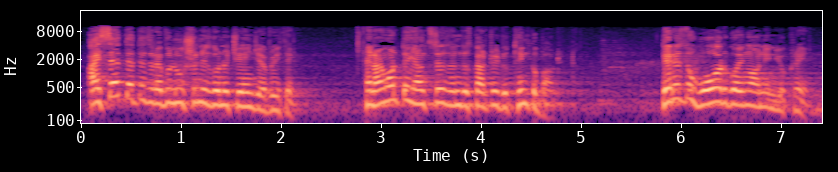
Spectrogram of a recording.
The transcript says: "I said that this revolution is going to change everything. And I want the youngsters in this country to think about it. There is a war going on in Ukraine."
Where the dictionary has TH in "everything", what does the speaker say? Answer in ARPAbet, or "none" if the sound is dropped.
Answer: T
